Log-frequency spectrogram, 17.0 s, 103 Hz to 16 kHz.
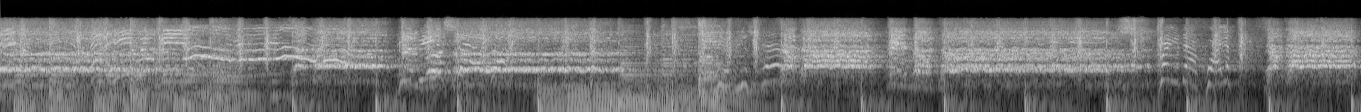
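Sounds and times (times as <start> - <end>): bass: 0.0 - 3.9, 6.7 - 9.7
drums: 0.0 - 17.0
gospel choir singing: 0.0 - 17.0.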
